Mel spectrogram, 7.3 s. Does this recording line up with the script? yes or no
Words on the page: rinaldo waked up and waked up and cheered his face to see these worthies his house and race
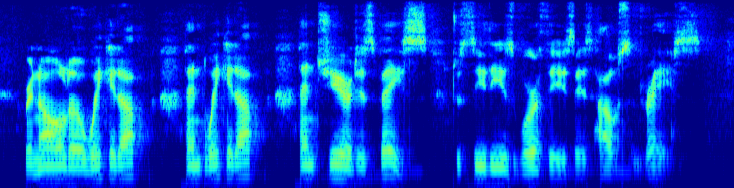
yes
